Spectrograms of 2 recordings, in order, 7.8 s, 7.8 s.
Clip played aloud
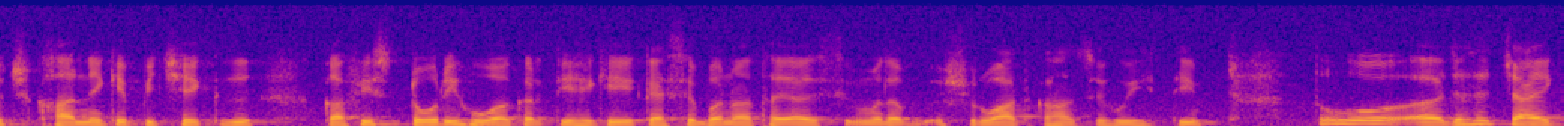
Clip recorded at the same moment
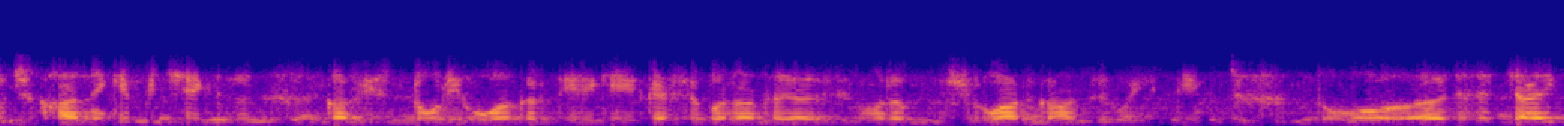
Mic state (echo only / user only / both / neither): both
